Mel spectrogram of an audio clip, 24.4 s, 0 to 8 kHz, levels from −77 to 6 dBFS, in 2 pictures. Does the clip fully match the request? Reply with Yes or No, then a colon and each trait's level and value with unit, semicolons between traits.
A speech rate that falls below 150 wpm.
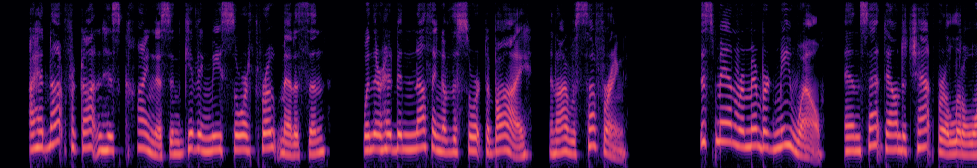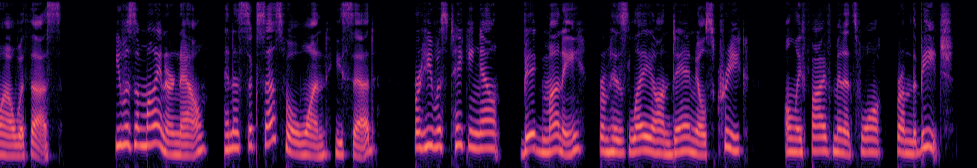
No: average, 180 wpm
